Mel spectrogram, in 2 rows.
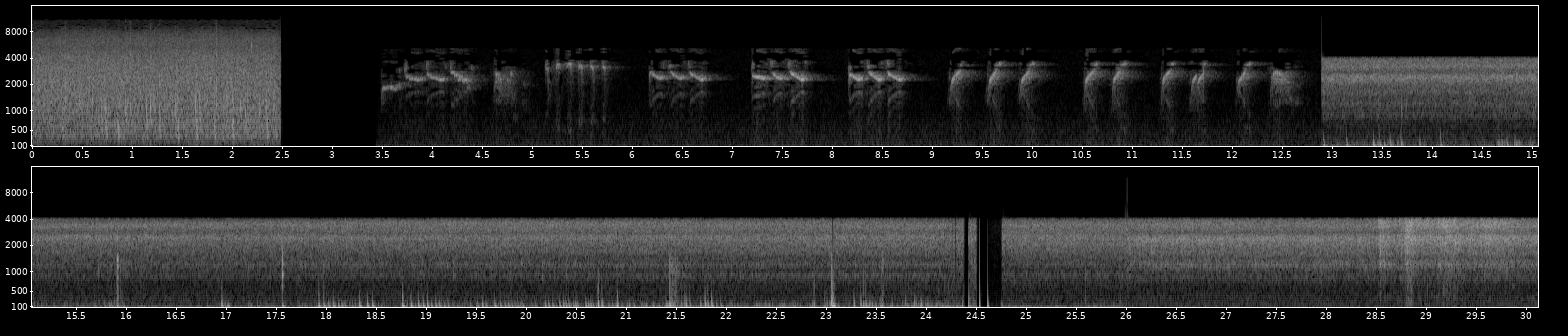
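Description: Mountain stream water rushing over rocks, cut off after about two seconds by a brief silence. Then a bird sings about ten seconds of short repeated chirping phrases that come faster toward the end. From about 13 s on the stream's steady rush returns, with occasional low thumps.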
